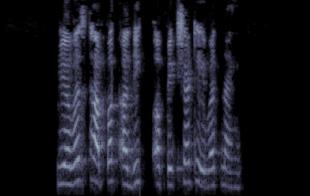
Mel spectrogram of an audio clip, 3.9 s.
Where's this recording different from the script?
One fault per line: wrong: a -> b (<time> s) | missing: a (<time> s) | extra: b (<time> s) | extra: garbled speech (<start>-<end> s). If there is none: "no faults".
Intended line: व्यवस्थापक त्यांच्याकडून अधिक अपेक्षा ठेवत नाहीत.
missing: त्यांच्याकडून (1.5 s)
